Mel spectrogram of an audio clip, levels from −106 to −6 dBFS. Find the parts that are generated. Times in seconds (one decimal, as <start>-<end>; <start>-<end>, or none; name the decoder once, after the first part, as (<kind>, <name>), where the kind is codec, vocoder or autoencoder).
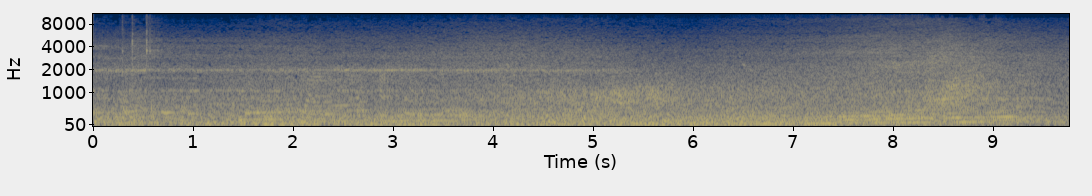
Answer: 3.6-5.1 (vocoder, Vocos)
